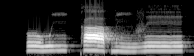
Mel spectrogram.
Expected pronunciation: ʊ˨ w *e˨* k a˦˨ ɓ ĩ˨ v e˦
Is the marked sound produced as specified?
no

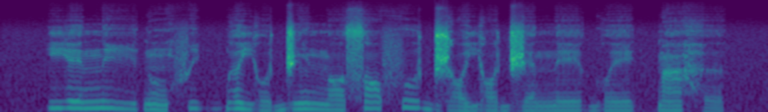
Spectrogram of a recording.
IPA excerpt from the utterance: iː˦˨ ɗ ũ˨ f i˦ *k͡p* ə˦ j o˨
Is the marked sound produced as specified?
no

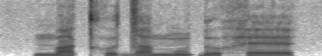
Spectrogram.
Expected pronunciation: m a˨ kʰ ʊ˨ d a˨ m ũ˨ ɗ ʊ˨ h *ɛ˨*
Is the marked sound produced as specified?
yes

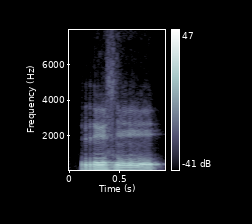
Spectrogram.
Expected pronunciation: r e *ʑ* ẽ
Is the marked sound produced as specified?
no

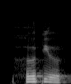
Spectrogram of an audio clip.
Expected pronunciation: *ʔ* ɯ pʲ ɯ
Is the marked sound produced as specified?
no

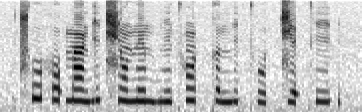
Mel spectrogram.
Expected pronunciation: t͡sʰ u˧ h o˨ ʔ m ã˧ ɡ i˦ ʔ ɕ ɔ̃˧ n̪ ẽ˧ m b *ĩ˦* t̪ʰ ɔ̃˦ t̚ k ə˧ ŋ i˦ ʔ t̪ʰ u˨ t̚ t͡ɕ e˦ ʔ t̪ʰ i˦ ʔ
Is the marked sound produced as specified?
no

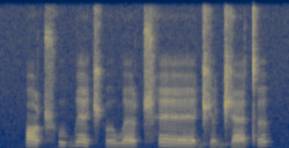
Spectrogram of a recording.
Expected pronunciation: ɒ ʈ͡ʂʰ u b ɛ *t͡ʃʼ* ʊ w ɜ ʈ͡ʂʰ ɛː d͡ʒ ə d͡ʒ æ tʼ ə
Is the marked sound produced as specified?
yes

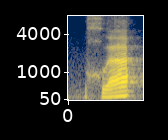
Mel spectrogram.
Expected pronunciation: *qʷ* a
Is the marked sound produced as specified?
no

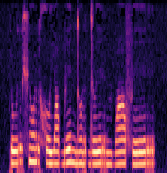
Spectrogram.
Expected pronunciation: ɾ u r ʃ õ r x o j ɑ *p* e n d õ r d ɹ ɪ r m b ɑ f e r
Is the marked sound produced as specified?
no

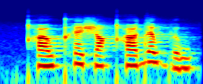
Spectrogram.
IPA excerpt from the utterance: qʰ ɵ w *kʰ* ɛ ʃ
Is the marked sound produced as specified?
yes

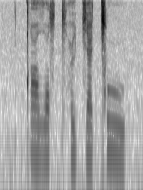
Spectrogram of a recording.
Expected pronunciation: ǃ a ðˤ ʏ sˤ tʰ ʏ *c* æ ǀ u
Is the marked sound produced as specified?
yes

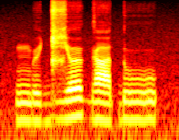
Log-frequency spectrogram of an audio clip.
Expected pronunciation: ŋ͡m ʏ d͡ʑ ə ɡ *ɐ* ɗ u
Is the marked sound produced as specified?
no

